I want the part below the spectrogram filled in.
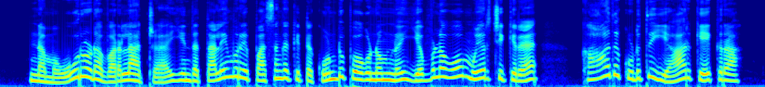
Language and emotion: Tamil, sad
